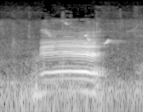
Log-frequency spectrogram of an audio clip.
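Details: A single tame cow, herded in the afternoon, gives one full, rich moo about a second long that swells and then cuts off cleanly, over faint background hum.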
